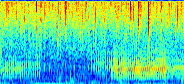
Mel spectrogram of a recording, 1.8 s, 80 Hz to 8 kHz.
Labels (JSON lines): {"label": "biophony, croak", "recorder": "SoundTrap 500"}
